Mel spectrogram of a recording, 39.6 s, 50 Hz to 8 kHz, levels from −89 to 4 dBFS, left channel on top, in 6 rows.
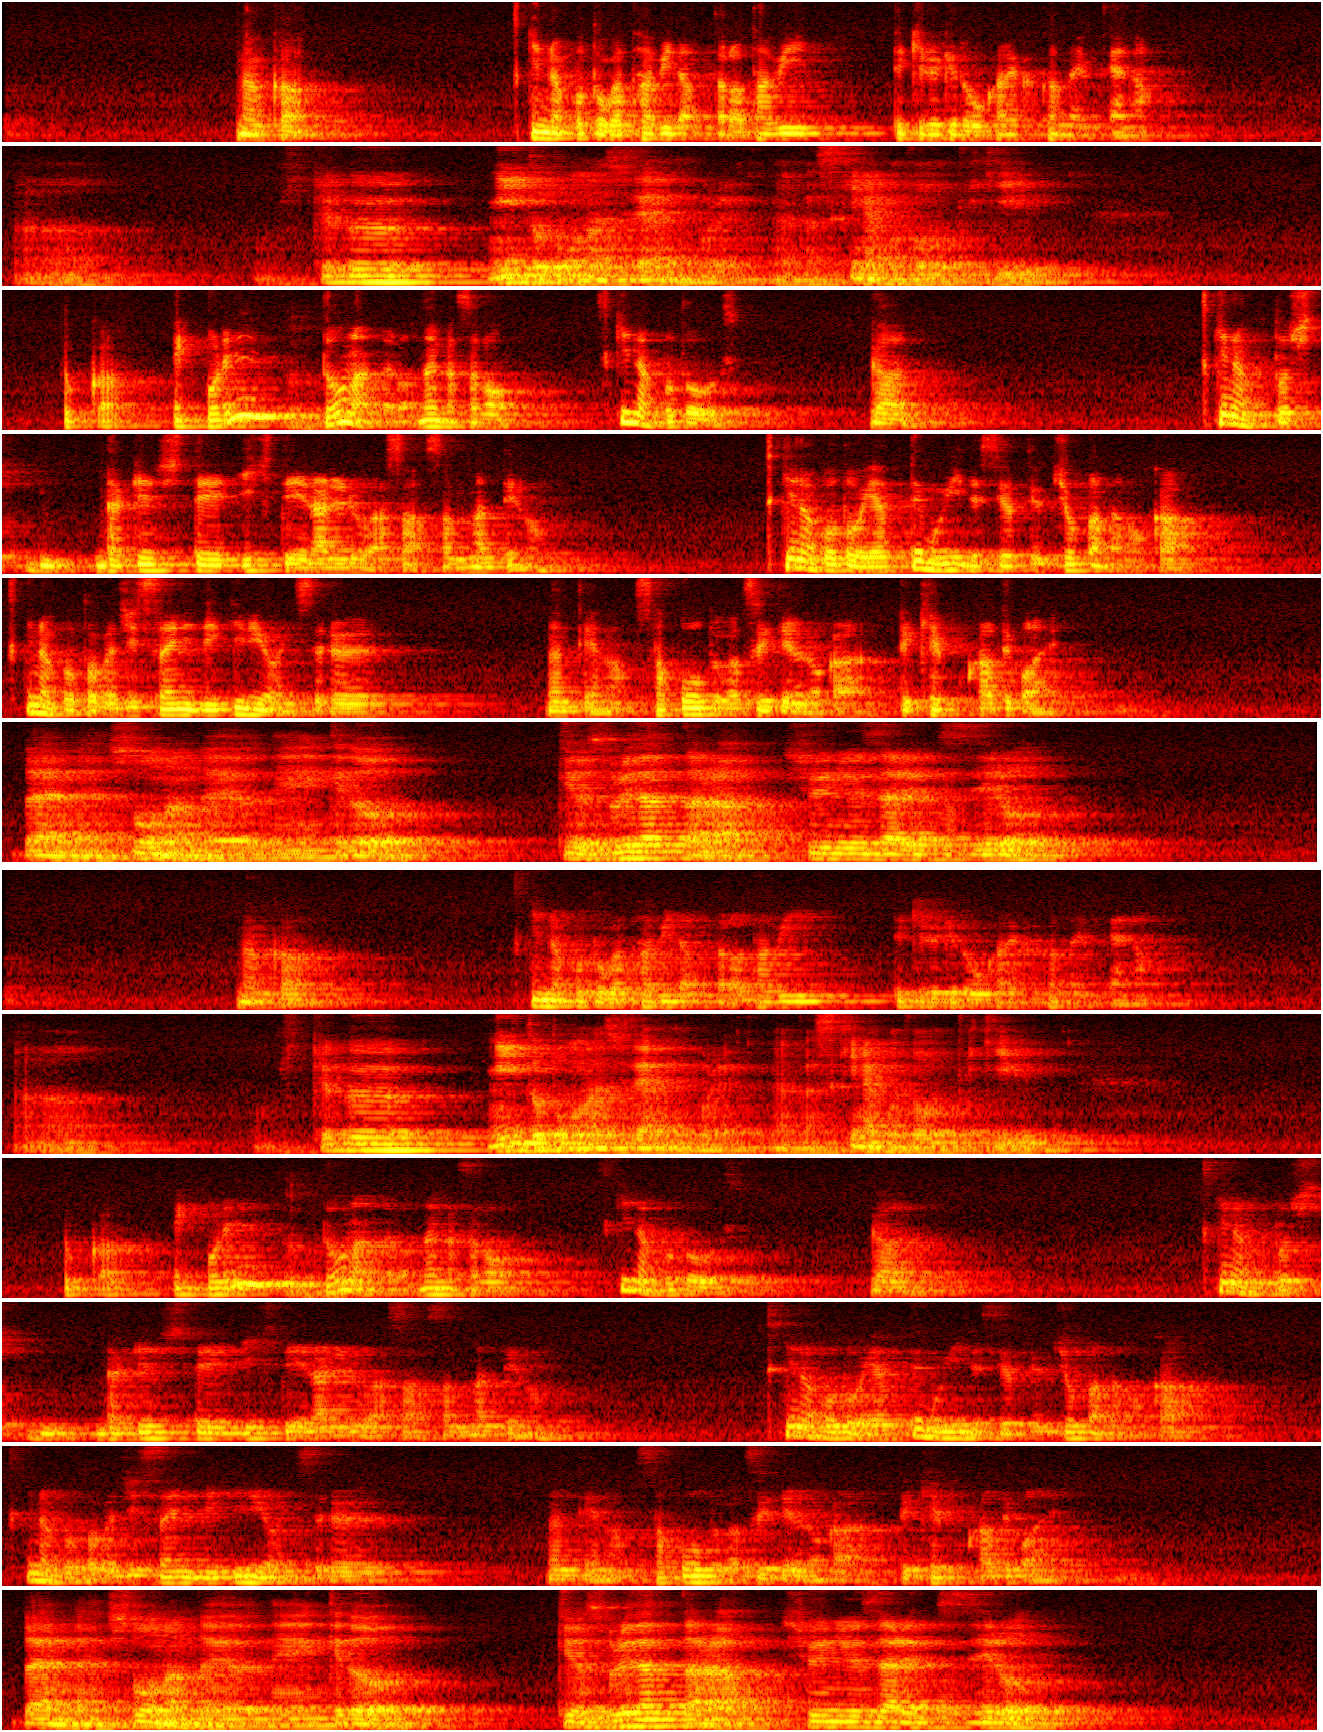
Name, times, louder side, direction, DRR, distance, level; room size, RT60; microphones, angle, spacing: voice 1, 1.2-1.5 2.6-4.0 4.5-5.8 13.5-15.8 16.3-16.9 17.5-17.8 19.3-22.6 23.7-25.8 26.5-28.3 29.1-31.7, left 4 dB, 80° left, 13 dB, 0.3 m, -21 dB
voice 2, 6.6-7.1 8.1-8.6 9.0-11.8 33.1-35.0 35.8-38.1, equal, 70° right, -1 dB, 1.4 m, -20 dB
5.7 x 4.0 x 4.7 m, 1.2 s
head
